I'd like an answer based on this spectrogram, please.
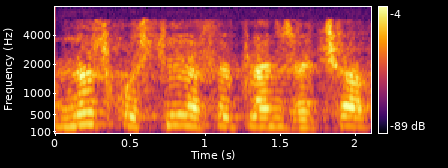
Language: Catalan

